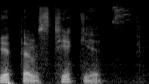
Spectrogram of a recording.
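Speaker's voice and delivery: quiet put-on sermon voice. Plugging tickets for this weekend's event, Letterkenny preacher voice. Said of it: "the preacher from Letterkenny".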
